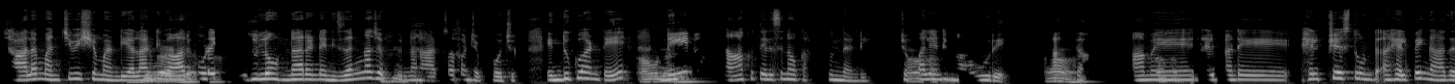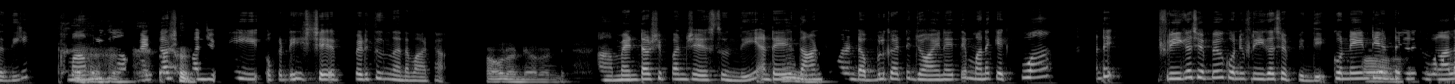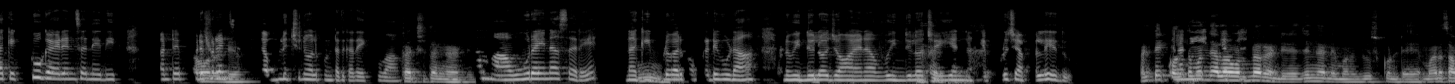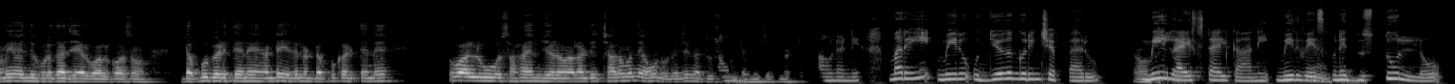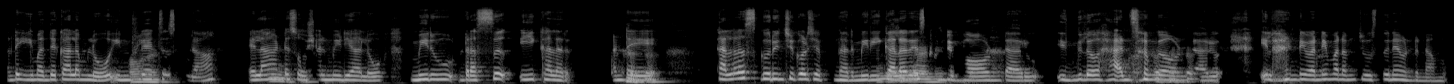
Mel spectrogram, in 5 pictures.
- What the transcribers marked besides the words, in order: giggle; in English: "హాట్స్ ఆఫ్"; drawn out: "ఆమే"; in English: "హెల్ప్"; chuckle; cough; in English: "మెంటర్‌షిప్"; chuckle; in English: "మెంటర్‍షిప్"; in English: "జాయిన్"; in English: "ఫ్రీగా"; in English: "ఫ్రీగా"; in English: "గైడెన్స్"; in English: "ప్రిఫరెన్స్"; in English: "జాయిన్"; other background noise; laugh; in English: "లైఫ్ స్టైల్"; in English: "ఇన్ఫ్లూయెన్సర్స్"; in English: "మీడియాలో"; in English: "డ్రెస్"; in English: "కలర్"; in English: "కలర్స్"; laugh; in English: "కలర్"; laughing while speaking: "ఇందులో హ్యాండ్సమ్‌గా ఉంటారు, ఇలాంటివన్నీ"; in English: "హ్యాండ్సమ్‌గా"; laugh
- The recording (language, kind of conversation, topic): Telugu, podcast, సోషల్ మీడియాలో చూపుబాటలు మీ ఎంపికలను ఎలా మార్చేస్తున్నాయి?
